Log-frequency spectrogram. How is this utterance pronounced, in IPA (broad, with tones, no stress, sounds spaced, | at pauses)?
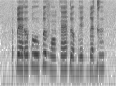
ɓ ɛ˨ ɾ ə˧ ɓ oː˧ ɓ ə˦ v ɔ̃˨ k ɛ̃˨˦ ɗ ə˨ b e˧ ɡ͡b ɛ˧ ɡ ɨ˦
